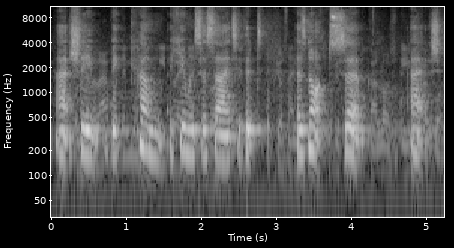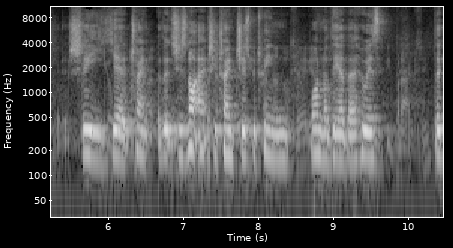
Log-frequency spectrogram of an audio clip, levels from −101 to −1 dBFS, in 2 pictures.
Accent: British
